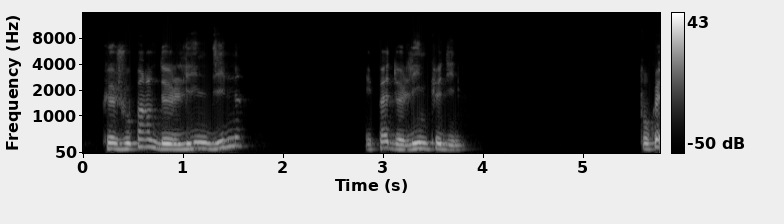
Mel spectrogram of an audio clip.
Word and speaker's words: LinkedIn: que je raconte ça pourquoi est-ce que je vous parle d'un lindine et pas lin kedine qu'on entend tout le temps parce qu'en fait lin kedine ça se prononce lindin c'est important mine de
